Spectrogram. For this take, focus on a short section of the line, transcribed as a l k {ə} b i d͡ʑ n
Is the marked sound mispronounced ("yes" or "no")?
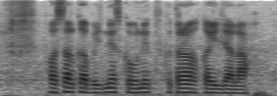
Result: yes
